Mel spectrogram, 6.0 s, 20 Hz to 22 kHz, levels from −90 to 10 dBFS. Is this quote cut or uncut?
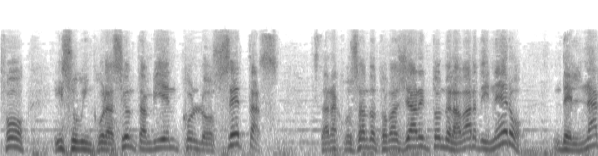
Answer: uncut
